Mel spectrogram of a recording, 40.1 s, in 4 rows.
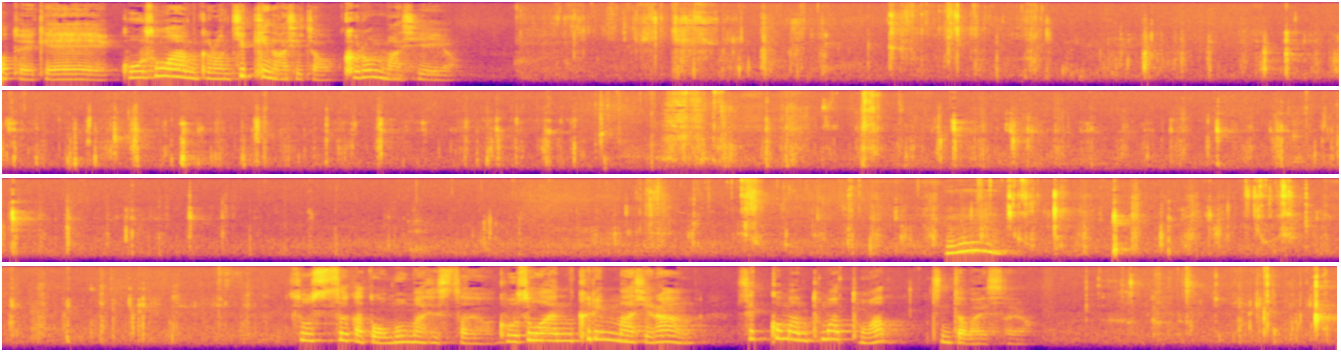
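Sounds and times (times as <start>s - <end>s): crunching and chewing fried food: 3.9s - 32.1s, 38.2s - 40.0s.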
